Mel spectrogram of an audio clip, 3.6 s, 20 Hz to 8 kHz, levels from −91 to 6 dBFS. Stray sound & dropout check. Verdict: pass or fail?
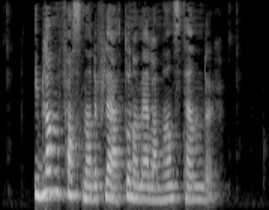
pass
